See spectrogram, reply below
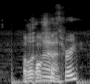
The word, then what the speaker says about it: apothecary: But then when he gets back to this pharmacy, I keep calling it a pharmacy. – Apothecarist. Apothecary. Apothecary. – Yes. – This apothecary. Apothecary? – No, I said it right. – What was it? – Apothecary. – Apothecary. – Yeah. – This apothecary. – English much? – Say it again. – Apothecary. – Apothecary. – Yes, you said it right.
